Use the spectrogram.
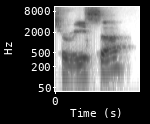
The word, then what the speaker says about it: Theresa: you um so theresa you have that uh h in your name uh it it it it throws me off a little bit but i know it's still pronounced theresa correct that's correct so so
